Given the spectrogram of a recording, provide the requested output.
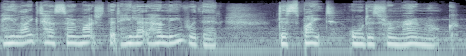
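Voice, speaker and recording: A woman's voice: on the high side, steady tone, moderate pace, darkish tone, faint music behind, lightly acted. An actress playing an earnest, curious young student witch, in a video game cutscene.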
